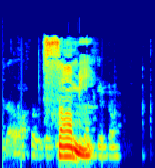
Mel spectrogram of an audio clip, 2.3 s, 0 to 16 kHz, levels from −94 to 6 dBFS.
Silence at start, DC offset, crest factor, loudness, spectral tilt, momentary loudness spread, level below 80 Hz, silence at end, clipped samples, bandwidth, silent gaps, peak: 0.1 s; under 0.1%; 14 dB; -11 LUFS; -3.5 dB/octave; 24 LU; -60 dBFS; 0.55 s; under 0.1%; 8.2 kHz; none; 0 dBFS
